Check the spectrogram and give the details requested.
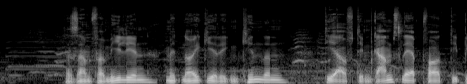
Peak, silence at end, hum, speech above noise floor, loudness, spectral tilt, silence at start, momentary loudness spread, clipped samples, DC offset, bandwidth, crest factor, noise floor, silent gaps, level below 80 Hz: -4 dBFS; 0 s; none; 25 dB; -21 LUFS; -7 dB/octave; 0.5 s; 7 LU; under 0.1%; under 0.1%; 15.5 kHz; 18 dB; -45 dBFS; none; -38 dBFS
